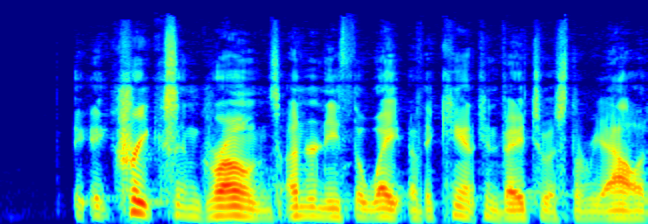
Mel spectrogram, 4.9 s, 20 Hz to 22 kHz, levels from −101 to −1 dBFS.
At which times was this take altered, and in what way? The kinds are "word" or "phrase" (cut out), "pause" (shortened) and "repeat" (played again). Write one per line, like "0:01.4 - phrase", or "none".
0:03.2 - phrase
0:03.6 - word

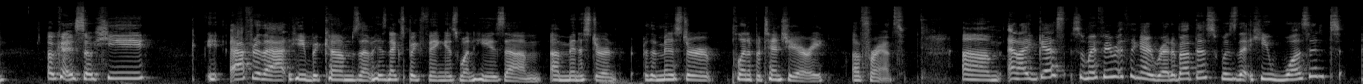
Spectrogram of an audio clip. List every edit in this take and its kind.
0:02.0 - pause
0:07.3 - pause

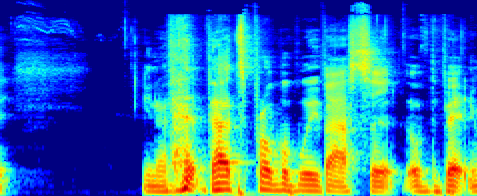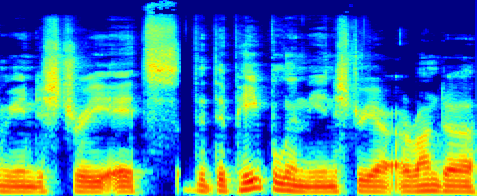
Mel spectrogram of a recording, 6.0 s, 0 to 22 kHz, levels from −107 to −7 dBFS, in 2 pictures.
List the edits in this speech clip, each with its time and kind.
0:02.0 - phrase
0:02.5 - word
0:04.1 - word

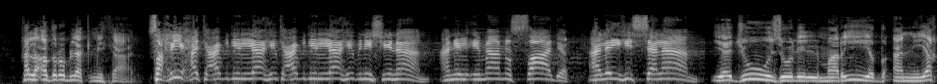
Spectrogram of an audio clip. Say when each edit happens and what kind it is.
0:01.4 - pause
0:02.8 - repeat
0:05.8 - pause
0:07.0 - pause

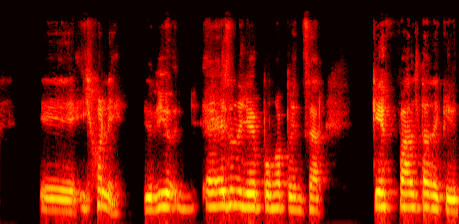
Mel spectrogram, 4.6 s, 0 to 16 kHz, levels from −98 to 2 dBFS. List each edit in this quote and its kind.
none

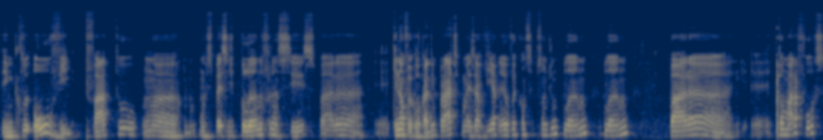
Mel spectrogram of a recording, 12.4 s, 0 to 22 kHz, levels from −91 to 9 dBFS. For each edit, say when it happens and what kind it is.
0:01.3 - word
0:05.5 - pause
0:07.5 - phrase
0:09.0 - repeat

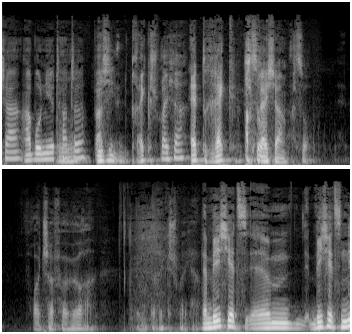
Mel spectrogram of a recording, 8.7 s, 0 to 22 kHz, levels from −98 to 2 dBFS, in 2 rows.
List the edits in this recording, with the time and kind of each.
0:01.1 - pause

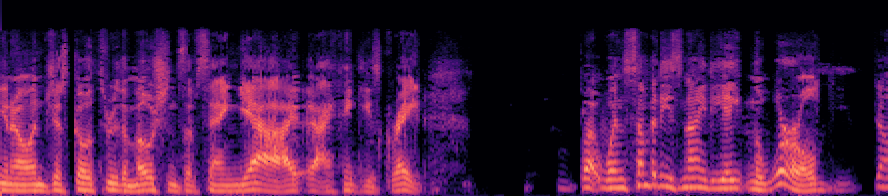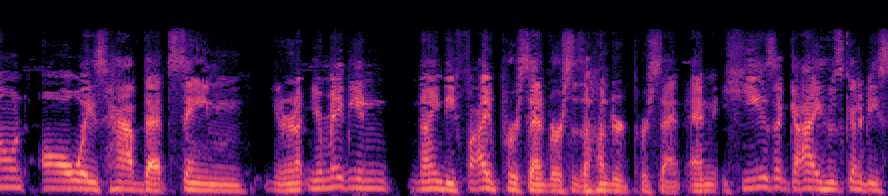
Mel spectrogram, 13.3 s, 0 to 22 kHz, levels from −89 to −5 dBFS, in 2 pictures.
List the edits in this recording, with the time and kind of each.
0:09.6 - pause

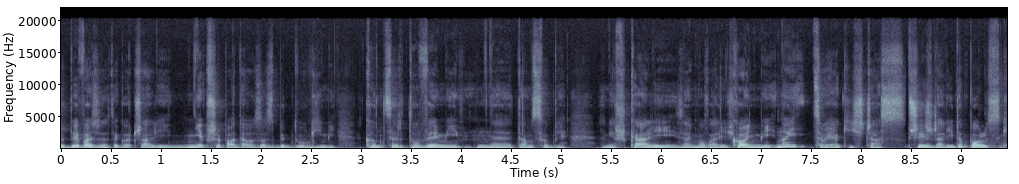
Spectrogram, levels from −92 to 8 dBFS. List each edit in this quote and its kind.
0:02.9 - word
0:06.7 - phrase

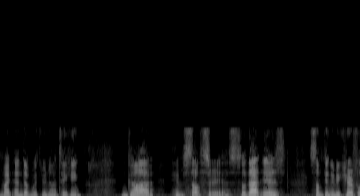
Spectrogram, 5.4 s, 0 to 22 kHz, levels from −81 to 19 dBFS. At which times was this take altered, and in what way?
none

